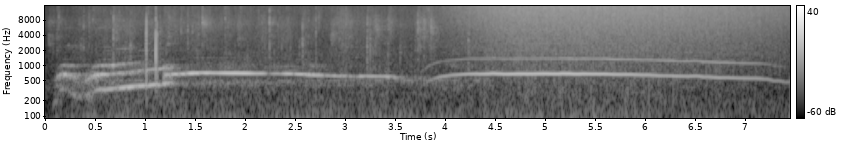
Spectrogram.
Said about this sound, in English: We collected several thousand howls from wolf populations around the world, mostly captive animals from zoos, but also some animals in the wild.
